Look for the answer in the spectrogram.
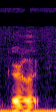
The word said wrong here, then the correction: Gerlicher: It's Gerlicher? – Yes, sir. – Okay. – Mr. Chair. – Did I pronounce it right? – Okay. That's correct.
